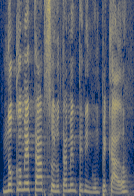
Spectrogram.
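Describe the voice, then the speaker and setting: A man preaching a sermon, repeating phrases, pausing on fillers and asking the congregation "cierto?". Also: very high-pitched, fairly bright tone. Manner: many fillers, repeats phrases, asks the church questions.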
